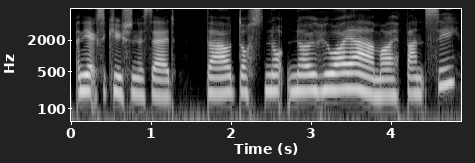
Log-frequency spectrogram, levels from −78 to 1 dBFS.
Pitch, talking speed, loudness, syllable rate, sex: 210 Hz, 160 wpm, -17 LUFS, 4.2 syllables/s, female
